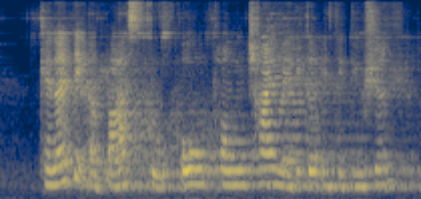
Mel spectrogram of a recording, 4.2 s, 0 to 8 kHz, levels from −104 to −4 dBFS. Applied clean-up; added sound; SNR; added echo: neural separator model SepFormer DNS4.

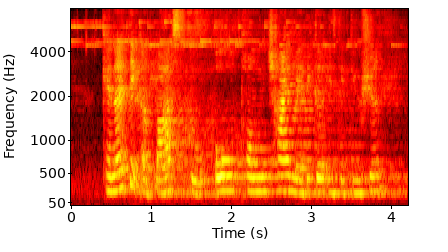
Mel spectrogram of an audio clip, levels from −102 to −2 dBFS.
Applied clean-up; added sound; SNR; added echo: none; Bell; 14 dB; reverberation time 2.9 s.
